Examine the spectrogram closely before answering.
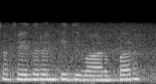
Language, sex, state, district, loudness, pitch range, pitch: Hindi, female, Uttar Pradesh, Shamli, -12 LUFS, 220-235 Hz, 230 Hz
